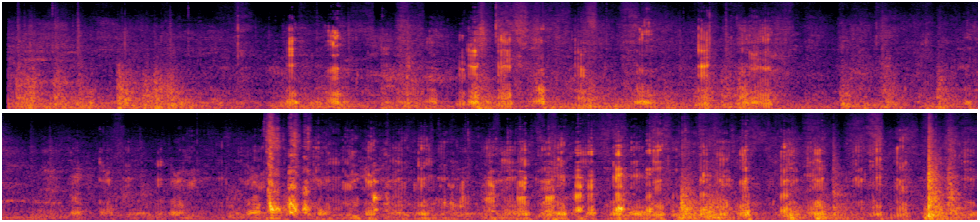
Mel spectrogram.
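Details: Many pigs on a farm in Japan, a dense chorus of short overlapping grunts and snorts with occasional louder squeals, busy barn noise throughout.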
